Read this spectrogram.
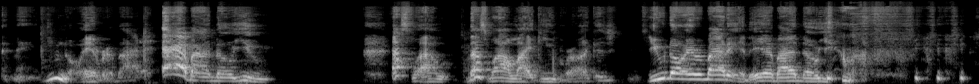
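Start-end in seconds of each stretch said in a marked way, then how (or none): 5.6-9.8 loud laughing teasing; teasing a friend while laughing. Real, not acted. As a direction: laugh through the compliment.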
